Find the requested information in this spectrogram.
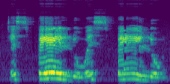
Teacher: em espelho a sílaba pronunciada com mais força é o pé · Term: sílaba tônica, sílaba forte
